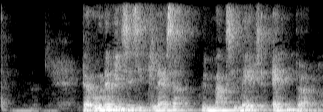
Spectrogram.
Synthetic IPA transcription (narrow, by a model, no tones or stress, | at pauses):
d̥ɑ̈ʔɔ̽nɐʋḭːsəsiɡ̥ʰlæs̬ɐmemɑ̈ɡ̥simɛ̰ːld̥æd̥n̩b̥ɶɐ̰n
